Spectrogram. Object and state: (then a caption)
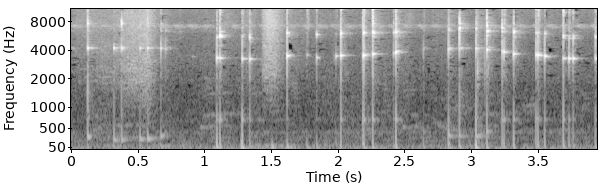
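Glass jar with plastic lid. A small, mostly empty clear glass jar with an orange-red plastic screw lid is held close and tapped and scratched with long painted fingernails. Quick, bright clinks ring out in a busy irregular run, each dying away almost at once, with soft scratching between the taps.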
